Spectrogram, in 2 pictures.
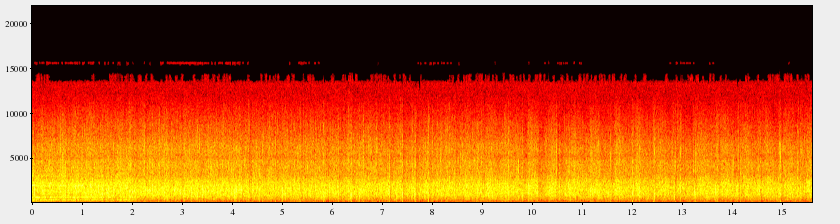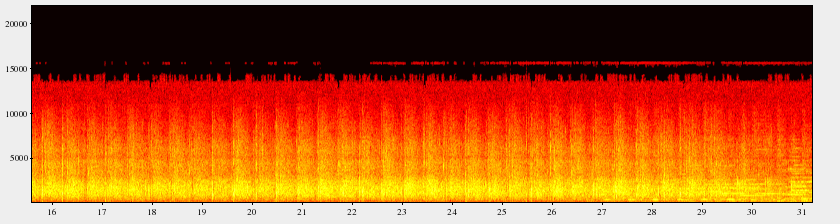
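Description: Concert audience applauding as the choir's final chord fades in the first two seconds. About ten seconds in, the applause falls into rhythmic clapping in unison, which carries on to the end.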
